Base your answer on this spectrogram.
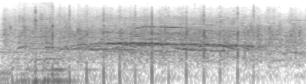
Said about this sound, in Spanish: Estamos con los alumnos y alumnas de tres colegios de Guadalajara. El Colegio Santa Ana, ¡fuerte aplauso!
